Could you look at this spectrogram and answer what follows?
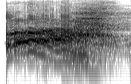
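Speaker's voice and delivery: sharp high cry of effort; pained cry. Real, not acted. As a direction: let out a strained yelp. Cry at the hardest rep.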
